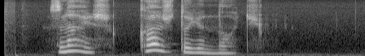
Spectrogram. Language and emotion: Russian, sad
